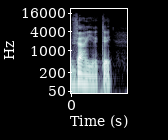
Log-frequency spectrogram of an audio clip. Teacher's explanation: And you notice that second R. I almost ghost it. It's a very small, almost muted sound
